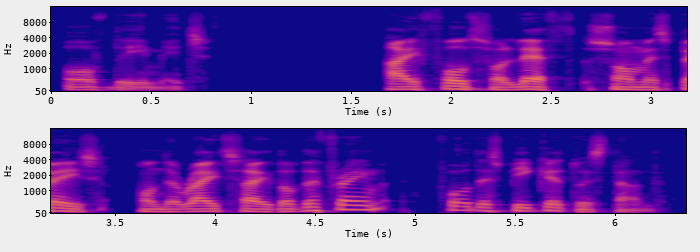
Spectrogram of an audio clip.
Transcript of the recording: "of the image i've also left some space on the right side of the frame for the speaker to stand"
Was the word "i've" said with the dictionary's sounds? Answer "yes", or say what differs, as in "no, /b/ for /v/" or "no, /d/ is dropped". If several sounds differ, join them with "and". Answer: no, /f/ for /v/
